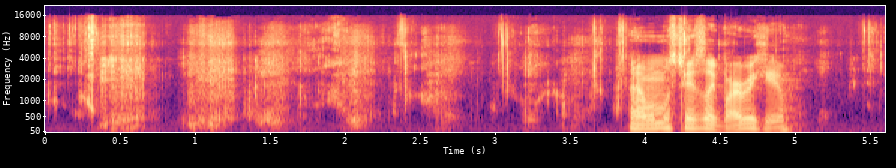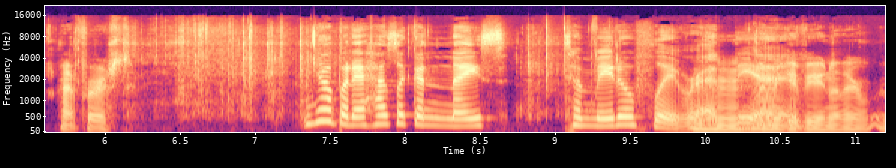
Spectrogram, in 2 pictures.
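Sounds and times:
crunchy bite of a potato chip: 0:00.0 - 0:04.4, 0:05.1 - 0:07.3
speech: 0:03.9 - 0:05.1, 0:05.7 - 0:06.3, 0:07.3 - 0:11.1.

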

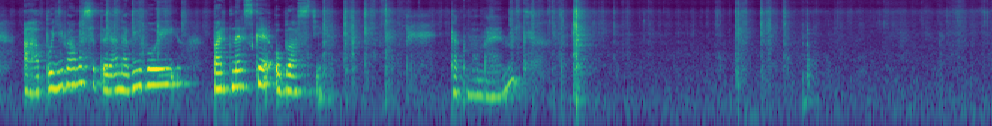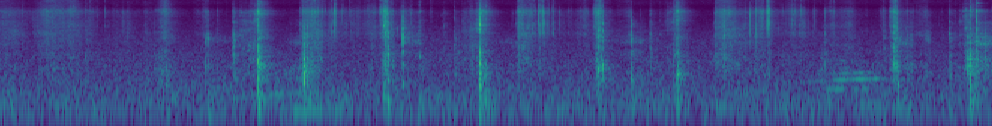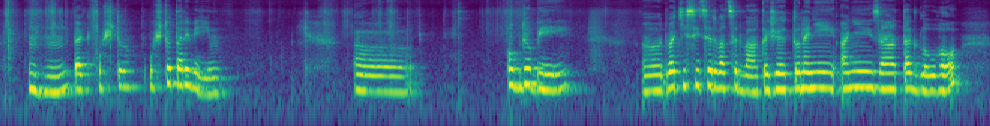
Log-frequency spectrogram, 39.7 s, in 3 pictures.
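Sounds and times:
speech: 0:00.3 - 0:04.7, 0:06.0 - 0:07.2, 0:27.1 - 0:29.6, 0:31.2 - 0:32.1, 0:33.2 - 0:34.2, 0:35.0 - 0:39.5
tarot cards being shuffled: 0:00.6 - 0:02.5, 0:04.1 - 0:05.4, 0:06.8 - 0:28.0, 0:29.8 - 0:33.6.

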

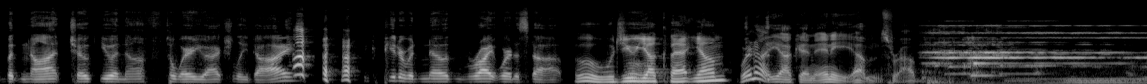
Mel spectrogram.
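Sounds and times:
speech: 0:00.1 - 0:09.5
telephone ringing: 0:09.2 - 0:11.4.

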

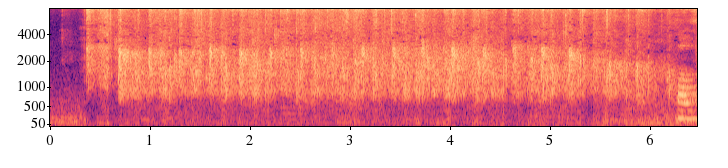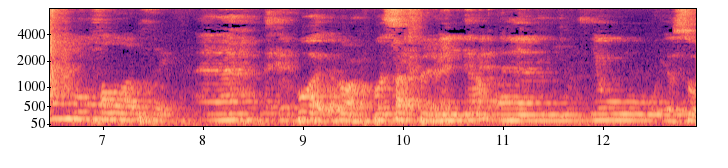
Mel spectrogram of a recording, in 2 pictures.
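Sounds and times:
audience applause: 0:00.4 - 0:06.6
speech: 0:06.3 - 0:12.9.

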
